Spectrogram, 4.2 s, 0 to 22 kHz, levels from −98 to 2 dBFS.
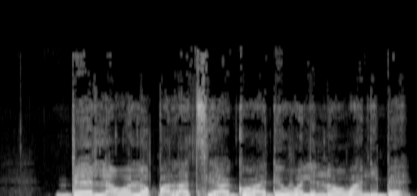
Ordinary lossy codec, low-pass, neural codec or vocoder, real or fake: MP3, 64 kbps; 19.8 kHz; vocoder, 44.1 kHz, 128 mel bands, Pupu-Vocoder; fake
